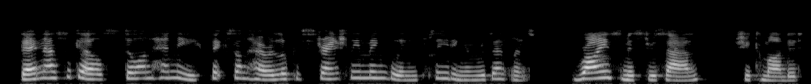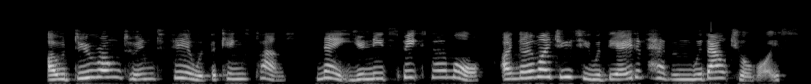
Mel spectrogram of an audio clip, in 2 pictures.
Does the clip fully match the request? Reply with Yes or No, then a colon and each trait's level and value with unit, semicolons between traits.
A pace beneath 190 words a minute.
No: fast, 205 wpm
